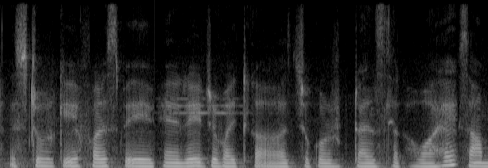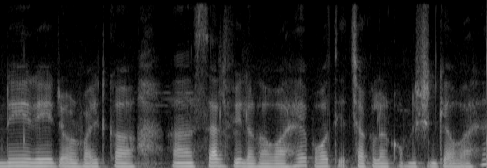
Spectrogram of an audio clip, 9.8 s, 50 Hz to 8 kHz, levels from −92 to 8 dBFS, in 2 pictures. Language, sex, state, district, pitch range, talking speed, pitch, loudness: Hindi, female, Bihar, Araria, 150-170 Hz, 170 wpm, 160 Hz, -31 LUFS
